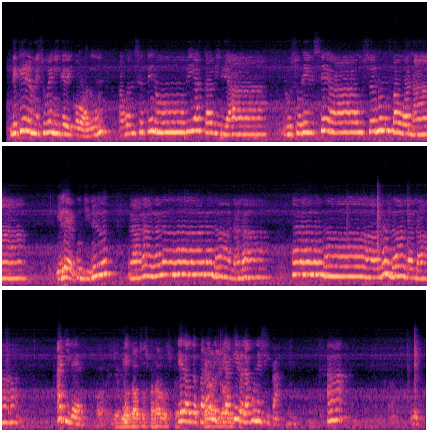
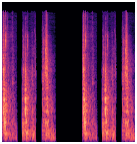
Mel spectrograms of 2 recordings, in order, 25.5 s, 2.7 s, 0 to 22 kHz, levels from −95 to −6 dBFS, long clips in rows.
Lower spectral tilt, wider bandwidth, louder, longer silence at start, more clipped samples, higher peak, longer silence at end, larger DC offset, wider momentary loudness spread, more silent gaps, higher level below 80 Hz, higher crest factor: first, -9 dB/octave vs -2 dB/octave; second, 5.6 kHz vs 17 kHz; about the same, -23 LUFS vs -24 LUFS; first, 0.15 s vs 0 s; neither; second, -8 dBFS vs -2 dBFS; about the same, 0 s vs 0 s; neither; first, 15 LU vs 2 LU; second, none vs 0.32-0.39 s, 0.70-0.79 s, 1.10-1.60 s, 1.93-1.99 s, 2.30-2.39 s; about the same, -60 dBFS vs -62 dBFS; second, 14 dB vs 24 dB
